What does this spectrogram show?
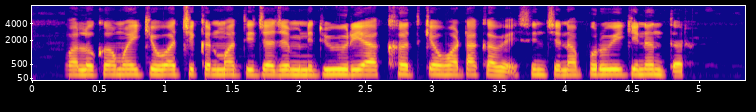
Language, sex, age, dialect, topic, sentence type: Marathi, male, 18-24, Standard Marathi, agriculture, question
